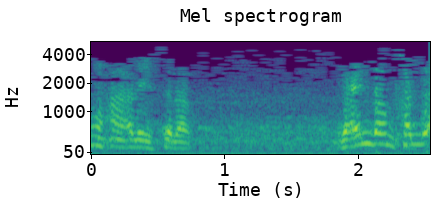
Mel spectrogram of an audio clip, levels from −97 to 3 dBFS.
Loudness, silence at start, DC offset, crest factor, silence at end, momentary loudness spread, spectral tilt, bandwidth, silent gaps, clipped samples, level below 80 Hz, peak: -21 LUFS; 0 s; 0.6%; 16 dB; 0 s; 19 LU; -10.5 dB/octave; 4.8 kHz; none; under 0.1%; -52 dBFS; -6 dBFS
